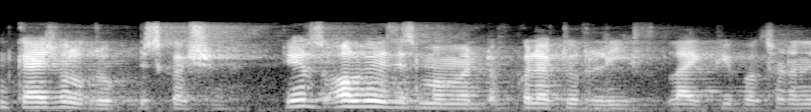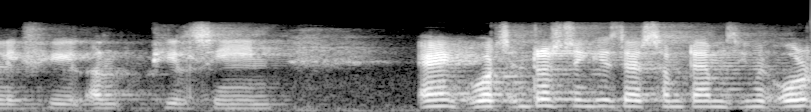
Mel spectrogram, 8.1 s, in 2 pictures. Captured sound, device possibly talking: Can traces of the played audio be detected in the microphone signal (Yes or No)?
No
